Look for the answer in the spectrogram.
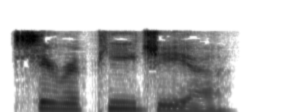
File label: "ceropegia", English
